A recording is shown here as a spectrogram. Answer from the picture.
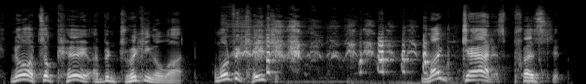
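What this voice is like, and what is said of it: Put-on American accent. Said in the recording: “I said it in an American accent.”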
